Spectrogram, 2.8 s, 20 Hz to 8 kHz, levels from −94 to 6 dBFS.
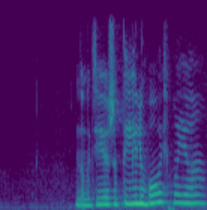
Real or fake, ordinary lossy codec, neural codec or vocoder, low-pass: real; none; none; 7.2 kHz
